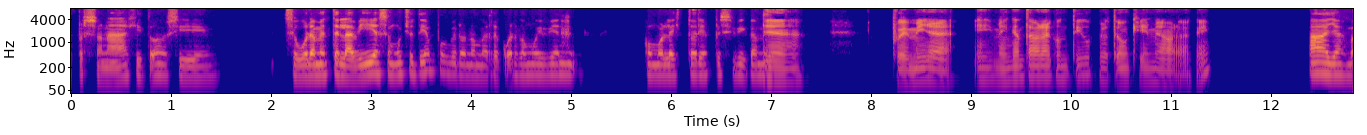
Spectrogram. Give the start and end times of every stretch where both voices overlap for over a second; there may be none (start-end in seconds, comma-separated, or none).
none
